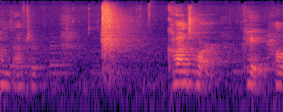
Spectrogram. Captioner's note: clap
